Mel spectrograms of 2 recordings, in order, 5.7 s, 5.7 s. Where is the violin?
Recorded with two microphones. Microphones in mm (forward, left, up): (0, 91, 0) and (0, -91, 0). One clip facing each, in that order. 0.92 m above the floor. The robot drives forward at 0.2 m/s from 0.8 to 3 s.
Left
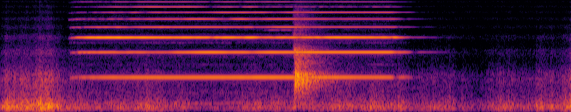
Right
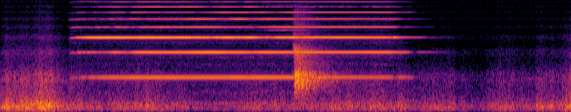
75° left (ahead or behind), 1.8 m; by 3.9 s 65° left (ahead or behind), 2.0 m.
